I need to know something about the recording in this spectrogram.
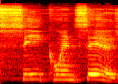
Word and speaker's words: sequences: Sequences. You're remembering to put that third syllable in there.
